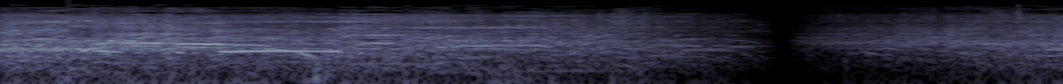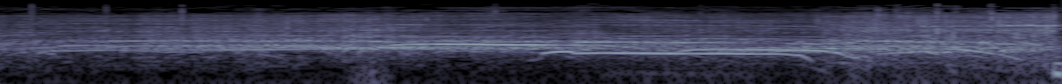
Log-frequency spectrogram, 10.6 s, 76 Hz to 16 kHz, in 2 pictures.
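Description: A large crowd of roughly 5,000 to 6,000 people at the Memphis in May Beale Street Music Festival roars and cheers for a band's encore. Shrill whoops and whistles ride over a dense, steady wash of voices that briefly cuts out, then swells back loud.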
